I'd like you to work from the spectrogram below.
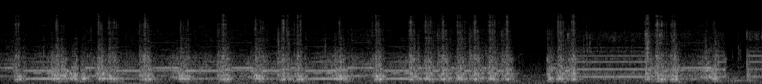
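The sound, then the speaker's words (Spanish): A fax machine prints out a sheet with a steady mechanical whir, a droning tonal hum and rapid rhythmic ticking. It pauses briefly, then resumes. No one speaks. “Un folio sale de un fax.”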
